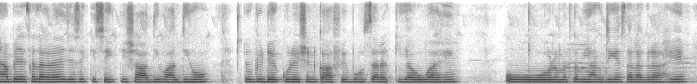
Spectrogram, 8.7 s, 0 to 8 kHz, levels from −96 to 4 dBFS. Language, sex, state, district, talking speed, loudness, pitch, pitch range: Hindi, female, Uttar Pradesh, Etah, 185 wpm, -27 LUFS, 225 Hz, 220-230 Hz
